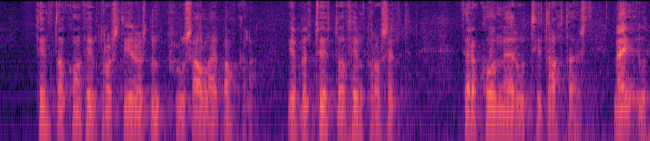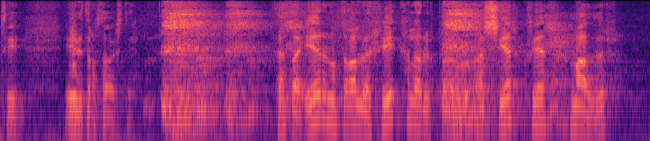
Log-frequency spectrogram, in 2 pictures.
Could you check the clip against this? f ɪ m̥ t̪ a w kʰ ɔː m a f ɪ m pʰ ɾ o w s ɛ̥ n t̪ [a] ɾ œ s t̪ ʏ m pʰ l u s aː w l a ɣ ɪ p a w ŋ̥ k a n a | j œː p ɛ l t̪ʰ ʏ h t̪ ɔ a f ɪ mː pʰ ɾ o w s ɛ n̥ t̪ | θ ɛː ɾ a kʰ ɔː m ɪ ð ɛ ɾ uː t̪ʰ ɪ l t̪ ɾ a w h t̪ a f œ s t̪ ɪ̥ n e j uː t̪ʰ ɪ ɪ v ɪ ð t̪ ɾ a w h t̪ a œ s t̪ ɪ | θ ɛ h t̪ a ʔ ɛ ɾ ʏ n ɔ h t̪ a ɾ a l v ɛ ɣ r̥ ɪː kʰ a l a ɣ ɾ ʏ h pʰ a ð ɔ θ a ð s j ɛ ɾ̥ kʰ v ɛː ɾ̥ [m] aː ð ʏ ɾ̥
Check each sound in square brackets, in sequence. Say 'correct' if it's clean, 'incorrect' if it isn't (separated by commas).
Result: incorrect, correct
